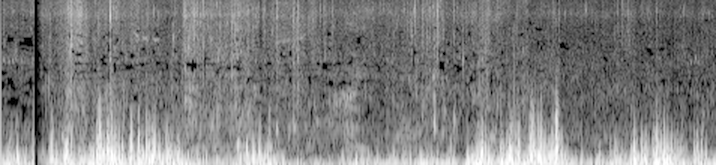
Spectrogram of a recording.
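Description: Water splashes and sloshes as a heavy sack is dunked in a stream.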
